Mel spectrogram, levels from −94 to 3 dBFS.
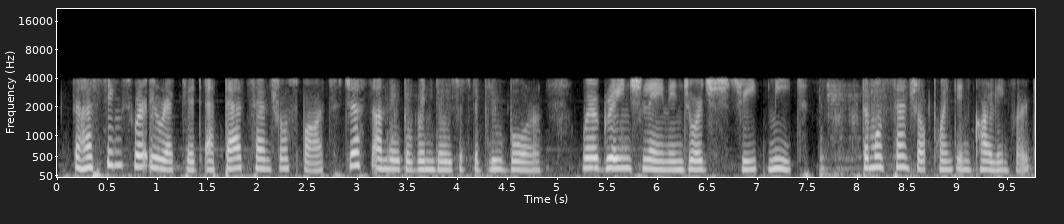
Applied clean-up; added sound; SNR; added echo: neural separator model SepFormer DNS4.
